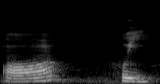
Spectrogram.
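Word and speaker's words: 어휘: শব্দটার উচ্চারণ হবে অ হুই। অহুই অহুই মানে হচ্ছে শব্দ ভান্ডার বা শব্দকোষ।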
